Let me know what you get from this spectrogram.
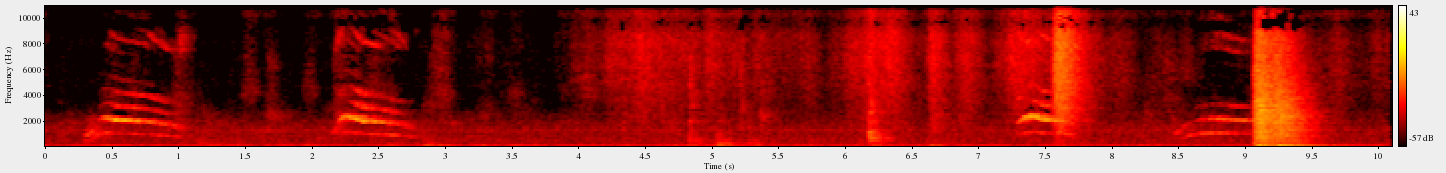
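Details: Stray cats, a mother and daughter from Haeundae rescued after seven years living with traffic-accident fractures healed unset: four drawn-out meows rising then falling, spaced a few seconds apart, over low steady hum, ending with a sharp loud knock.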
